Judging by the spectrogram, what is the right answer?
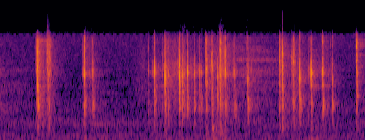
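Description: Fast, uneven bursts of key clicks from typing on a computer keyboard, close and clear with short pauses between flurries and no talking.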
